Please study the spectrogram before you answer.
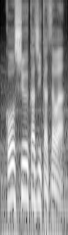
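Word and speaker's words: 甲州石班沢: 混同し、浮世絵には甲州赤飯沢と漢字で書かれていますが、読み方は、甲州カジカ沢、となっている作品なの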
